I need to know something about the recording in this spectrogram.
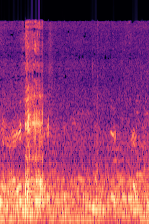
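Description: A person's short, harsh vocal burst about half a second in, over faint background voices.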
